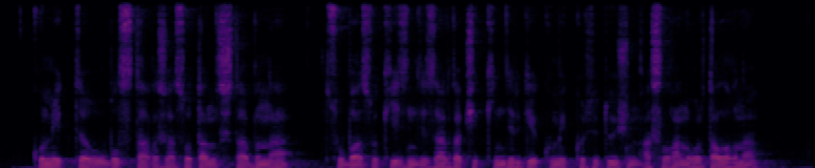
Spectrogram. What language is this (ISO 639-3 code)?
kaz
